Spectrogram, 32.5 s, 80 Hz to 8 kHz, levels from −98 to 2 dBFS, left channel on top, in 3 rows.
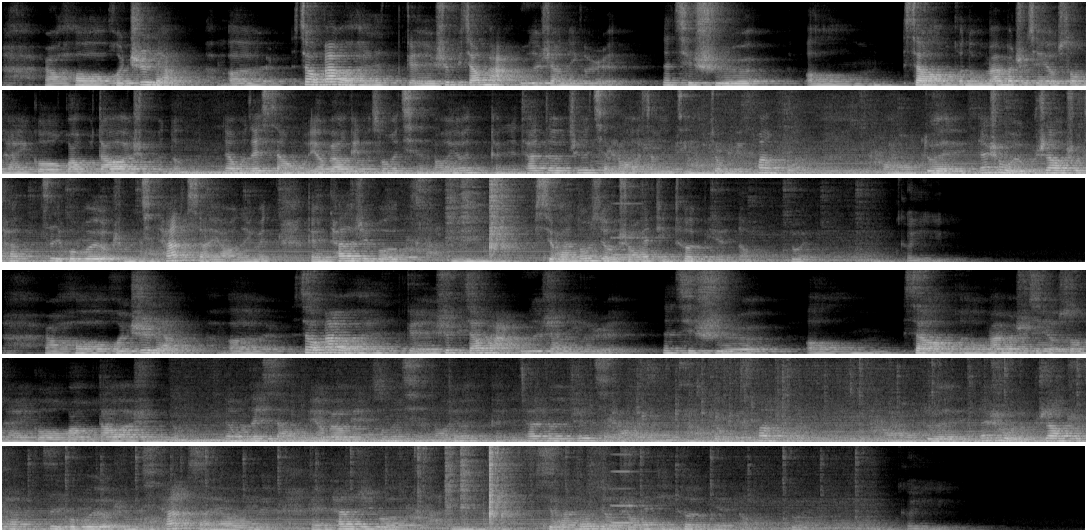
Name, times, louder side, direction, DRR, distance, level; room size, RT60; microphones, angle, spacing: voice 1, 0.0-1.7 2.0-2.7 3.0-6.1 6.6-7.5 8.0-8.8 9.0-12.6 13.1-19.3 19.6-25.7 26.2-29.2 29.6-29.7, left 3 dB, 80° left, 2 dB, 1.4 m, -30 dB
voice 2, 2.1-2.5 19.3-19.7 30.2-31.1, left 1 dB, 65° left, 3 dB, 1.5 m, -45 dB
sound 1, 12.5-30.4, right 1 dB, 70° right, 2.7 m, -38 dB
sound 2, 16.7-27.7, equal, 15° left, 5.3 m, -46 dB
11.0 x 9.5 x 7.0 m, 1.2 s
head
